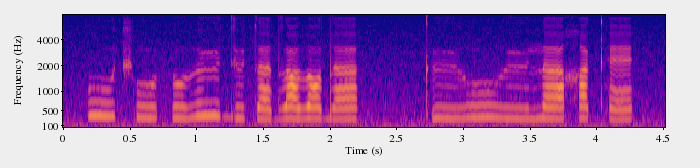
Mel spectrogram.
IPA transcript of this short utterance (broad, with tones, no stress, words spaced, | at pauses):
uː˧t͡ʃʰuː˨˩θu˨˩ ðʉː˧dʉ˨˩ tɐː˨˩dlɒ˧ðɔ˧dɐː˧ | kʼʉː˨˩ɣuː˧ɣʉː˨˩ nɐː˧ χɐ˧kʰɛ˨˩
